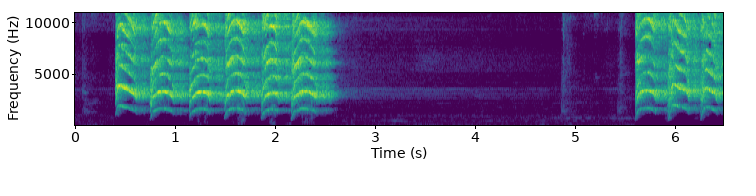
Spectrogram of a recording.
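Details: Indian ringneck parakeet giving a fast string of shrill, grating squawks, about six in two seconds, then silence and another loud screeching burst.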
